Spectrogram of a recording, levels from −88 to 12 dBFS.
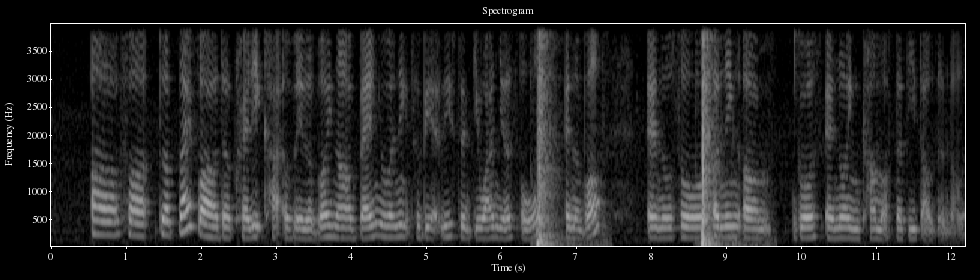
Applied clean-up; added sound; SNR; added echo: none; Drawer open or close; -1 dB; none.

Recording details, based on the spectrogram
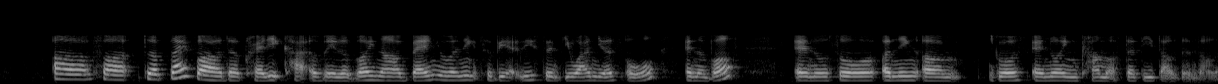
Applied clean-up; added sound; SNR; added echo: none; none; none; none.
